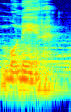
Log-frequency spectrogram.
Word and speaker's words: monere: precedente ripetendo il concetto nel caso in cui la penultima sillaba contenga una vocale lunga allora lì posizioneremo l'accento come in monere nel caso in cui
